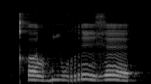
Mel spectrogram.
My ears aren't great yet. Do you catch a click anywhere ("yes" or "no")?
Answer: no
